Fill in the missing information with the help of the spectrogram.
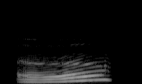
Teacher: It is said with a mid-rising tone, like boo.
